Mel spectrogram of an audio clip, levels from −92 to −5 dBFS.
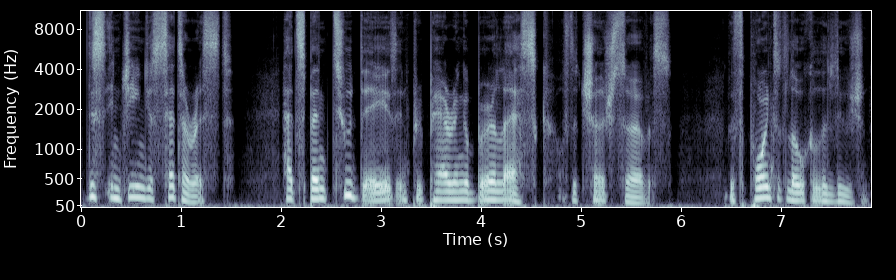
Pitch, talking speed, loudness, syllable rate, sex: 145 Hz, 145 wpm, -20 LUFS, 5.0 syllables/s, male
